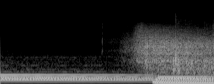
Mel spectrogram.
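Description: Background music with long held chords; about a second and a half in, a bowling ball crashes into the pins and the pins clatter, a strike.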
